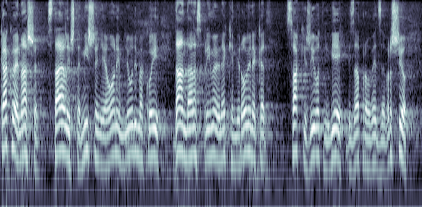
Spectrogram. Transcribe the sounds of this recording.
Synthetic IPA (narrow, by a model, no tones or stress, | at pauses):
kako̞je̞naʃe̞st̪ajaliʃt̪e̞miʃʎeɲeoo̞nimʎuːd̪imako̞jid̪aːnd̪anaspɾiːmajune̞ke̞miɾo̞ʋine̞kad̪ | sʋakiʒiʋo̞t̪niʋjeːxbizapɾaʋoʋe̞t͡ɕzaʋr̩ʃio̞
